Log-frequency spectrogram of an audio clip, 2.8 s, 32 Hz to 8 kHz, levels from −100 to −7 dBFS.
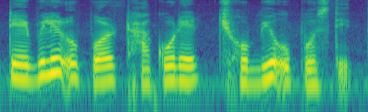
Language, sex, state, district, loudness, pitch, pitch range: Bengali, male, West Bengal, Alipurduar, -16 LUFS, 150 Hz, 140-170 Hz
